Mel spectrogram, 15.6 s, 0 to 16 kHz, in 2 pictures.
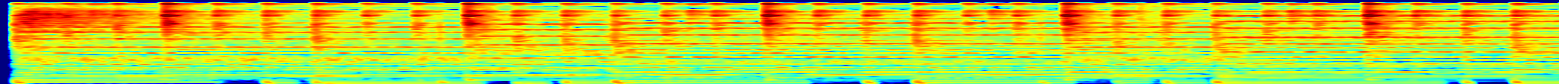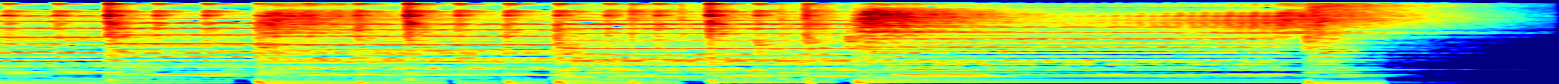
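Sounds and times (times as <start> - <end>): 
gentle unplugged slow rock ending in six-eight or twelve-eight time: 0.1 - 15.1.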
